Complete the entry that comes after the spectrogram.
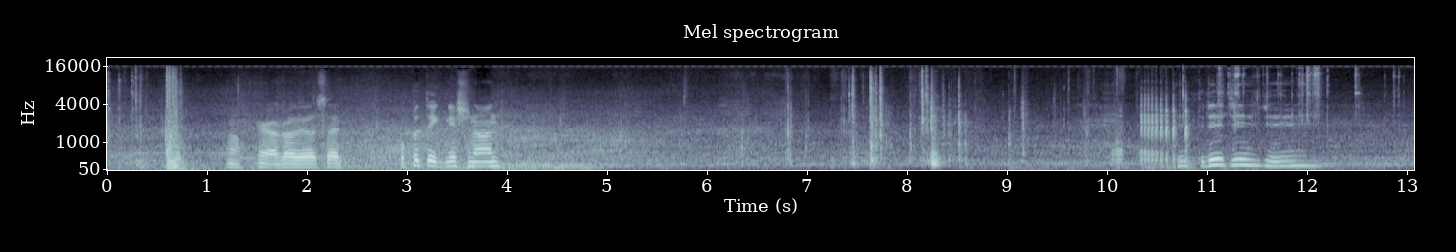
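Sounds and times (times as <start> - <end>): car door clicks and knocks: 0.0 - 0.9.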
